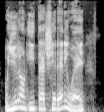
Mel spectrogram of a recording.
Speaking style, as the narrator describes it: he's yelling at her

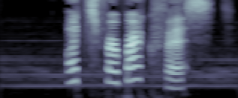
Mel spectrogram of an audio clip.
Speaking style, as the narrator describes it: she chirps

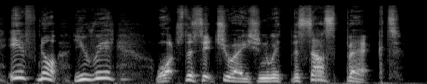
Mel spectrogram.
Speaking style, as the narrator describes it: Sizemore groaned through gritted teeth

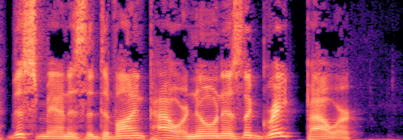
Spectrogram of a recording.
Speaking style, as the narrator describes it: all the people, both high and low, gave him their attention and exclaimed

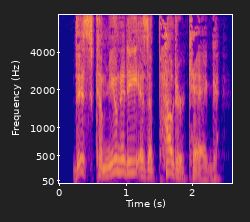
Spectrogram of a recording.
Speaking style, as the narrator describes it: Bakewell said

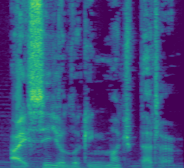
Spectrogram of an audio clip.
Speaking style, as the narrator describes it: he said, his voice pleasant and cultured

